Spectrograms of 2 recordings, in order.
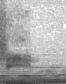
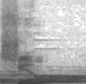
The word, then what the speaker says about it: Sheam: It's Sheam, not Shim. It's Sheam. That was Sheam Stacks.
